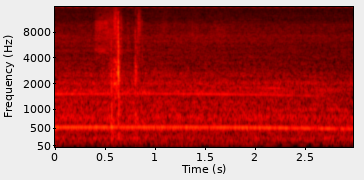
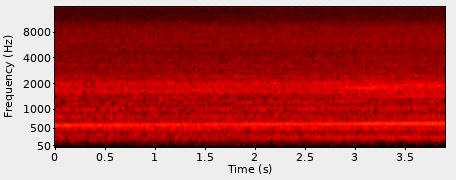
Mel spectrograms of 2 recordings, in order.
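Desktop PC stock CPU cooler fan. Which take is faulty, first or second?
second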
